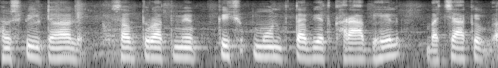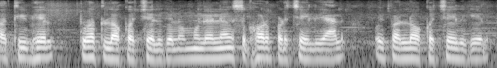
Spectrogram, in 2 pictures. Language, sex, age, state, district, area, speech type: Maithili, female, 60+, Bihar, Muzaffarpur, rural, spontaneous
